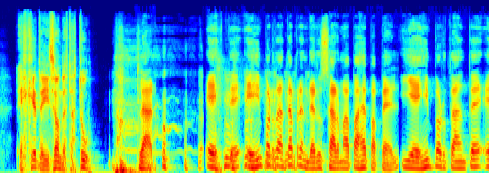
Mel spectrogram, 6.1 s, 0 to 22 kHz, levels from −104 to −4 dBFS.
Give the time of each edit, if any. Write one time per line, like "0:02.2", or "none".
0:02.5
